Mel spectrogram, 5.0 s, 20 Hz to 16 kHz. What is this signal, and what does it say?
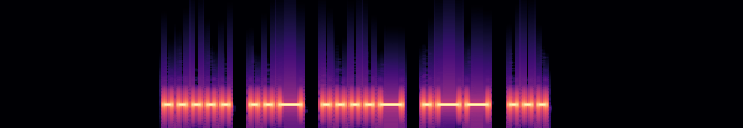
Morse code, heard as a keyed tone, about 25 wpm, 700 Hz. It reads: 5U4WS
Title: Five Challenging Letter-Number Combinations 25wpm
